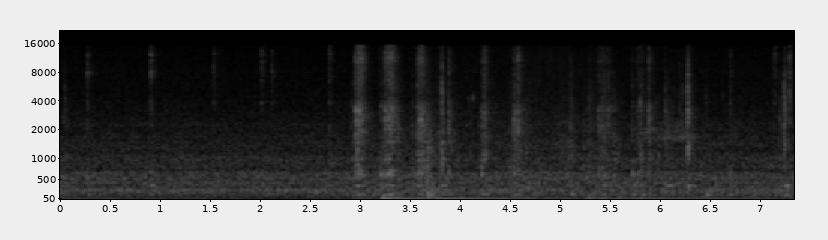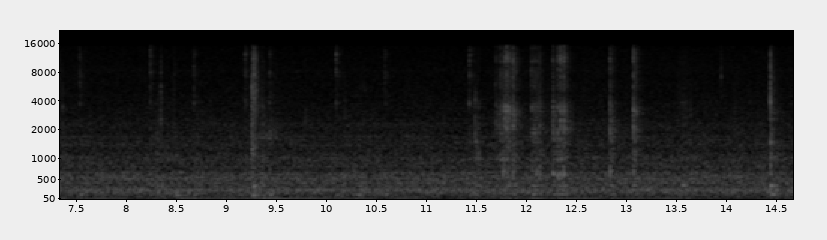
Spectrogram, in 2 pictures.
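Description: Scattered clicks of a computer keyboard and mouse, in small clusters about three seconds in and again near twelve seconds, over a faint steady hum.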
